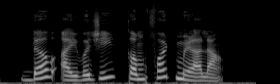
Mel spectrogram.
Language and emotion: Marathi, neutral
